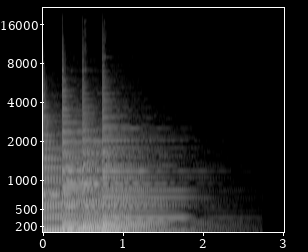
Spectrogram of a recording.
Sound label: G Minor Major 7th Sharp 5th, down; GmM7#5 arpeggiated; JGuitar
